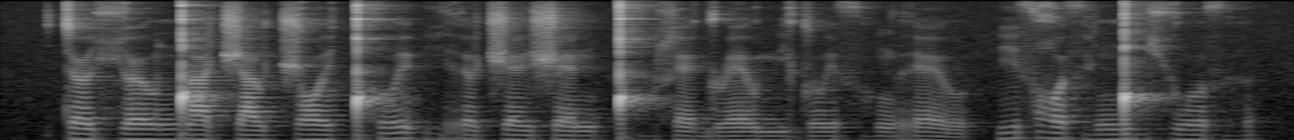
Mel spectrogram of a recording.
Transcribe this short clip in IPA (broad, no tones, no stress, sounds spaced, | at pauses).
t œ ç œ ʊ̯ ŋ͡ǃ a t͡ʃ a ʊ̯ t͡ʃ ɔ ɪ̯ ǃʰ ʊ ɪ̯ ʔ i̤ r ə t͡ʃ ɛ ɪ̯ ʃ ɛ ŋ ǃʰ ɔ̤ ɬ ɛ ɡ ɹ ɛ ʊ̯ mʲ ə ɡ l ʊ ɪ̯ θ ɔ̤ ŋ r ɛ ʊ̯ | i θ ʁʷ ɛ θ ɛ̤ ŋ͡ǃ i̤ ç w ʊ θ ə̤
